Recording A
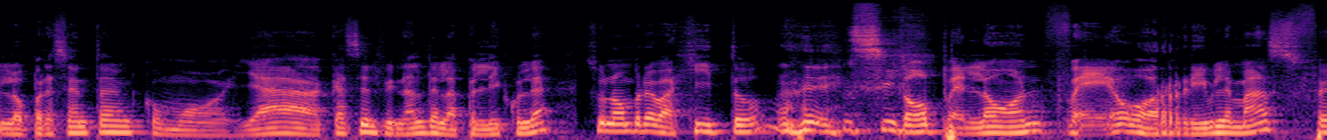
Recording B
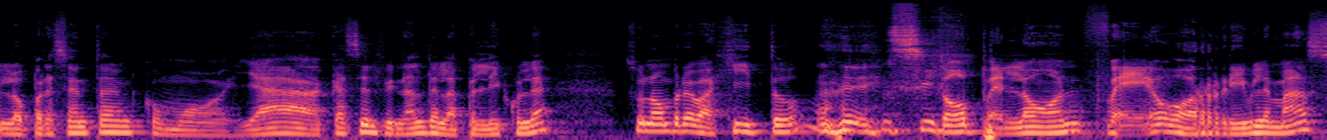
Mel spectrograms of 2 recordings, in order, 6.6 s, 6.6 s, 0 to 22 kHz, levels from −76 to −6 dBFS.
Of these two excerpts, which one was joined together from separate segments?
A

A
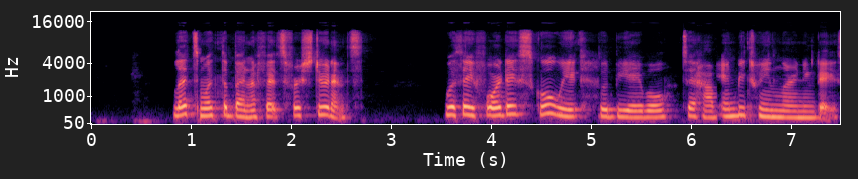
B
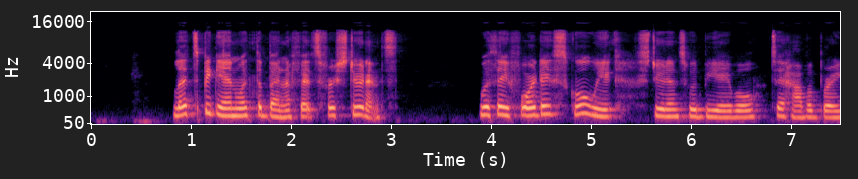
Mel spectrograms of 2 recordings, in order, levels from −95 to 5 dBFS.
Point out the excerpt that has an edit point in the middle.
A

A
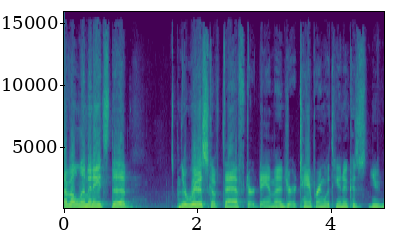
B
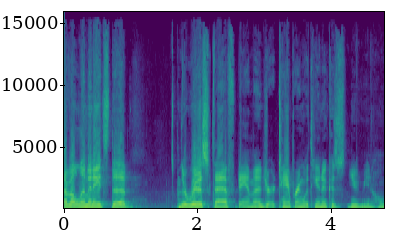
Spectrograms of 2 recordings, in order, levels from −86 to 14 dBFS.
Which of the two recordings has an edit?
B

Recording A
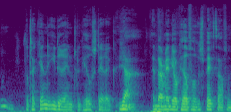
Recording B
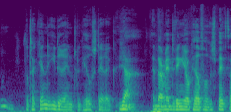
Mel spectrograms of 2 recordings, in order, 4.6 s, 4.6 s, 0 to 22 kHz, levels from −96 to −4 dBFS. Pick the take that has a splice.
A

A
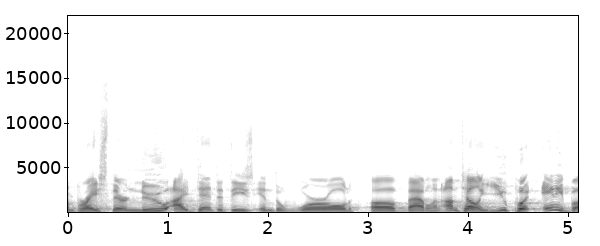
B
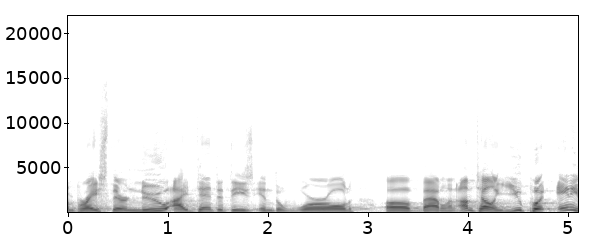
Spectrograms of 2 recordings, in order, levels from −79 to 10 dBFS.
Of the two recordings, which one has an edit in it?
A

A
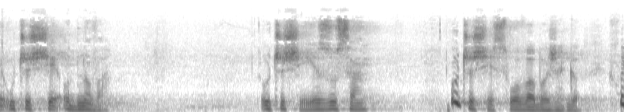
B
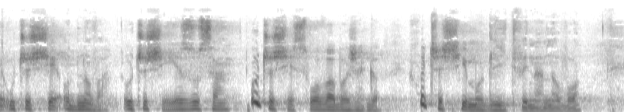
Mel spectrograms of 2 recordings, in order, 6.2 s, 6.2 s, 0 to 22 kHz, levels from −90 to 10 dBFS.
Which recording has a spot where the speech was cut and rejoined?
B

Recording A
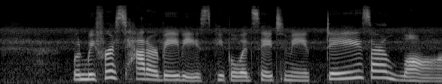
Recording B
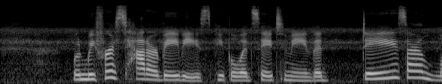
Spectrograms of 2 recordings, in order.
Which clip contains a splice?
A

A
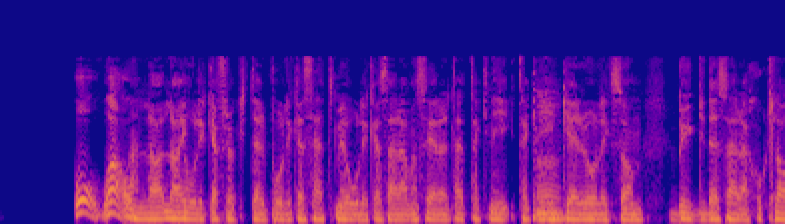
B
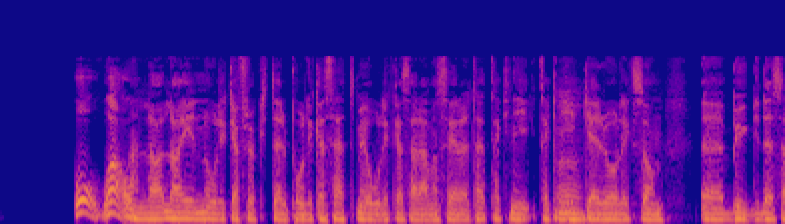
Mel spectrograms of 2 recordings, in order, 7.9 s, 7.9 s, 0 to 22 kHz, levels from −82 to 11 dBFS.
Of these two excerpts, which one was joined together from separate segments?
A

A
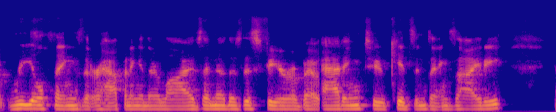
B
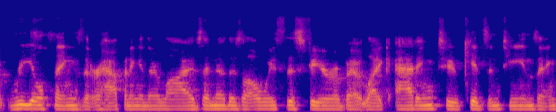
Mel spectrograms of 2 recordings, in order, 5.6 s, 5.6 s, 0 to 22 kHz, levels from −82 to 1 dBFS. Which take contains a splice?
A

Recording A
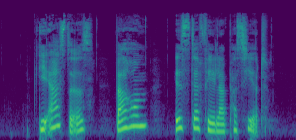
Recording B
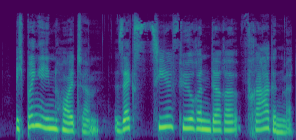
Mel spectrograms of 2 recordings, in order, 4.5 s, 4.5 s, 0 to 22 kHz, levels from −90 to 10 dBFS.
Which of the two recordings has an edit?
A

